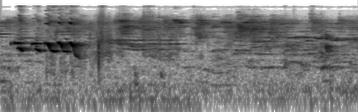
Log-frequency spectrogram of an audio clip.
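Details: Caged Black-naped Oriole kept as a pet that calls every dawn, giving a short fluted whistled phrase of quick rising and falling notes lasting about a second, followed by quieter background sounds.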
